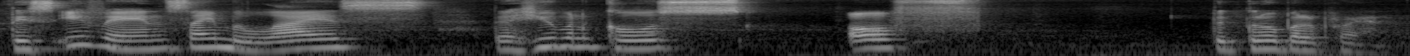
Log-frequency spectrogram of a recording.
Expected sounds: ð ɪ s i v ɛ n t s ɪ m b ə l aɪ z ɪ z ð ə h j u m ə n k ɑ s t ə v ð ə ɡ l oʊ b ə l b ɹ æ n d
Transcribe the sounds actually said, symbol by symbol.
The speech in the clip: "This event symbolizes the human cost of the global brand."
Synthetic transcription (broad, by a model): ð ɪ s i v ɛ n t s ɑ m b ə l aɪ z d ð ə h j u m ə n k ɑ s t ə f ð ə ɡ l oʊ b ə l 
